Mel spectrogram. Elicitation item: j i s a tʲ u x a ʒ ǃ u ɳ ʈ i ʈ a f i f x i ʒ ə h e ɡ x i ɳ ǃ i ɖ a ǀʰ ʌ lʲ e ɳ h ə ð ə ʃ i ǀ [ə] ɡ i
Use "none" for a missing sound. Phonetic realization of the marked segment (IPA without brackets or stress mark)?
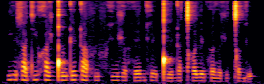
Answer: ə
